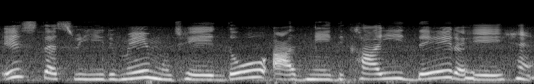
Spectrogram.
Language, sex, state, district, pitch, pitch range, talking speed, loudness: Hindi, female, Madhya Pradesh, Katni, 245 Hz, 225-275 Hz, 110 wpm, -12 LUFS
